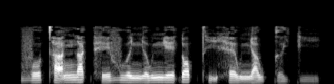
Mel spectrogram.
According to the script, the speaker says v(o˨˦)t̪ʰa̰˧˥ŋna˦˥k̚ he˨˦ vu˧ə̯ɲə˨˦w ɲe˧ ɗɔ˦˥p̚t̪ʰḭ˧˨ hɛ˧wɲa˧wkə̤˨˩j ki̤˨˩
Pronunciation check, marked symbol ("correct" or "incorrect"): correct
